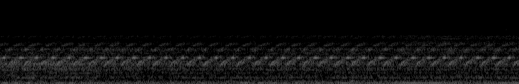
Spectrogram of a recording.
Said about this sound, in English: While the warning sound was still ringing out from my low battery, the bottom of a large private ship was projected on my monitor screen.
